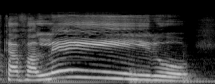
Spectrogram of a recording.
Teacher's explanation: Então eu já sei que o lei é uma sílaba tônica.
